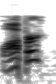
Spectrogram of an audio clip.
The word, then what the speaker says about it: WOPR: war operation plan response uh pronounced like the cheeseburger the whopper and it was to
